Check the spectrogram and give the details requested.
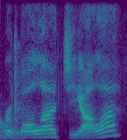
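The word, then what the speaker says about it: Ribolla Gialla: pronounce the variety well we pronounce the variety rbola giala which is um our bastardization of the Italian um Italian variety um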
